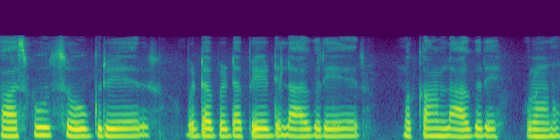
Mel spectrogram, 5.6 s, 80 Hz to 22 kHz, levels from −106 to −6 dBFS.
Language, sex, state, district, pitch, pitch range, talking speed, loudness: Rajasthani, female, Rajasthan, Nagaur, 200 Hz, 200-205 Hz, 170 wpm, -15 LUFS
